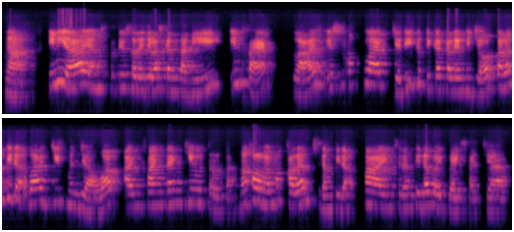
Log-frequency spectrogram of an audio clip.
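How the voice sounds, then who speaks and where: A woman teaching English online, explaining slowly and patiently to her students. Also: sits high, lively intonation. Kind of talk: online class lesson, mixing English and Indonesian. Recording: echoey, slightly muffled online lesson audio.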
